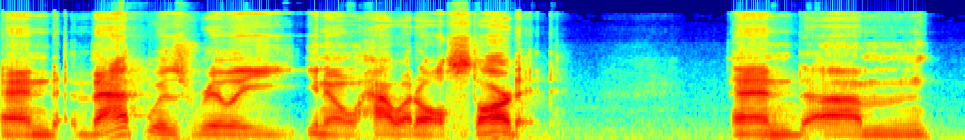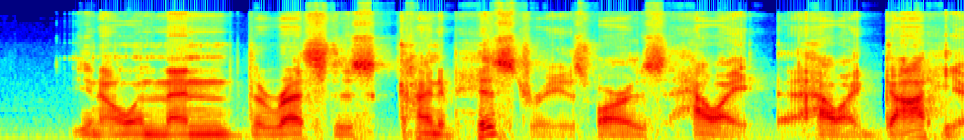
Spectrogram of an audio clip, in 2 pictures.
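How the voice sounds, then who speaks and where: A man with a New York accent speaks in a very deep, low pitch. His intonation is monotone and flat, and his pace is fairly slow. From New York City. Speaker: YouTube show host, interview guest. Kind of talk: podcast interview. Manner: halting, many fillers.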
